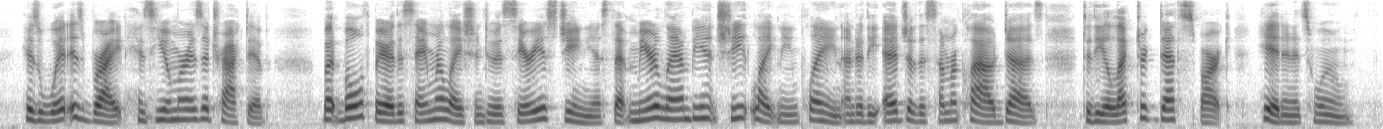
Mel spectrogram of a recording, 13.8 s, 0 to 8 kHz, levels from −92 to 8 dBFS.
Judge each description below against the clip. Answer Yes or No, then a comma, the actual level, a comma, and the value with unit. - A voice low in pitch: No, high, 195 Hz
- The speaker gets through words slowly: No, average, 180 wpm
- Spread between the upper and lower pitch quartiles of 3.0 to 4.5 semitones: No, average, 5.0 semitones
